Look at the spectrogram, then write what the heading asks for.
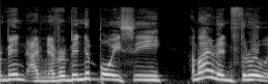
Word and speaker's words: Boise: you I've never been I've never been to boisey I might have been through it thank you for pronouncing it right though you and I we've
